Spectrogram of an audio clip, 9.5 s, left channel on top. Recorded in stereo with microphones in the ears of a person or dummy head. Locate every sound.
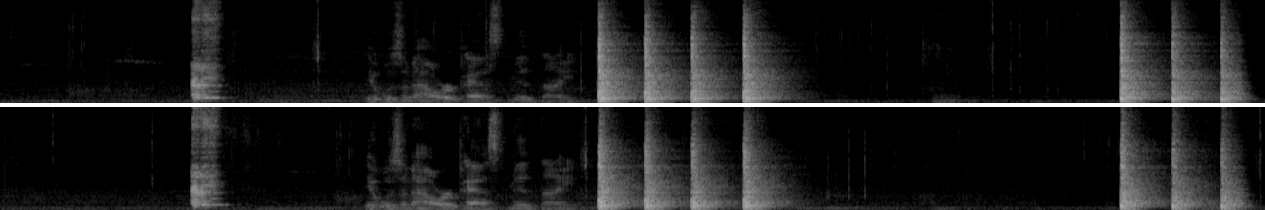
1.4 s a baby crying: 35° right (ahead or behind), 1.7 m
2.7 s a man speaking: 75° right (ahead or behind), 1.4 m
4.5 s hammering: 20° left (ahead or behind), 0.8 m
